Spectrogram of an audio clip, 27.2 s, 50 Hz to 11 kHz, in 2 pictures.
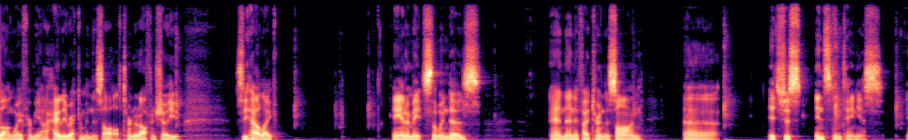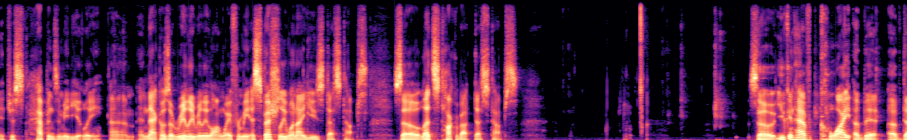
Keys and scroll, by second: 2.3 space, 2.6 [, 4.0 [, 5.2 [, 8.1 space, 9.2-10.8 typing, 12.7 space, 13.4 [, 24.3 space, 24.3 [, 24.9 space, 25.5 Escape, 25.8 Escape, 25.9 Escape, 26.7 space, 27.1 [.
